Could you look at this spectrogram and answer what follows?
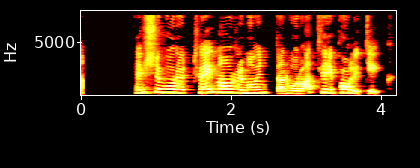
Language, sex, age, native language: Icelandic, female, 50-59, Icelandic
